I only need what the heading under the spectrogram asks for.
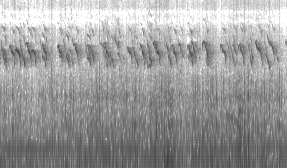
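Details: Baby chickens chirping: a dense flurry of high, short, downward-sliding peeps from several chicks overlapping, roughly three per second, steady and unbroken, over a faint low hum.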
